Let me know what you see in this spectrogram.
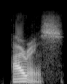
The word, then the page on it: iris: American English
